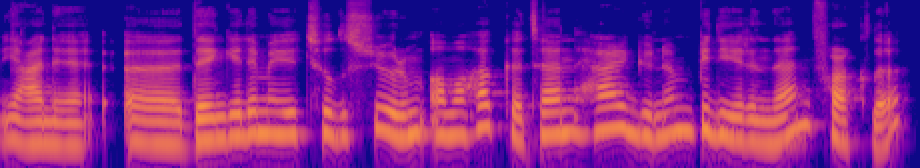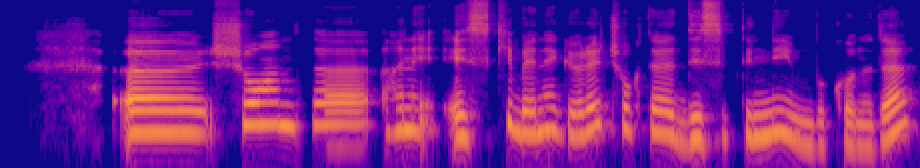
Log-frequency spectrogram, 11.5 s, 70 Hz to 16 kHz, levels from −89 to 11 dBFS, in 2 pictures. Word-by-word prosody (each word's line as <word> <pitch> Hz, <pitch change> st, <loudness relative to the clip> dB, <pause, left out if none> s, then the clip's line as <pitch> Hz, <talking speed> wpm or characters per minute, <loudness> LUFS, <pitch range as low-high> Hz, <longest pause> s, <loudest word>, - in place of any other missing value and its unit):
Yani, 160 Hz, -3 st, -1 dB, 0.3 s
eee, 160 Hz, -2 st, 0 dB
dengelemeye 210 Hz, +4 st, +1 dB
çalışıyorum 215 Hz, +1 st, -2 dB
ama 210 Hz, +3 st, -1 dB
hakikaten 220 Hz, -4 st, 0 dB
her 245 Hz, +4 st, 0 dB
günüm 220 Hz, +2 st, -2 dB
bir 245 Hz, -4 st, +1 dB
diğerinden 185 Hz, -, -1 dB
farklı. -, -, -1 dB, 0.9 s
Eee, 225 Hz, 0 st, +6 dB
şu 290 Hz, -1 st, +1 dB
anda, 270 Hz, -, +1 dB
hani, 245 Hz, +3 st, -2 dB
eski 200 Hz, +7 st, -1 dB
bene 230 Hz, +3 st, +1 dB
göre 230 Hz, +6 st, -1 dB
çok 255 Hz, -3 st, -6 dB
daha 210 Hz, -7 st, 0 dB
disiplinliyim 190 Hz, -1 st, -1 dB
bu 150 Hz, -, -11 dB
konuda. 155 Hz, -, 0 dB
210 Hz, 120 wpm, -24 LUFS, 180-235 Hz, 0.9 s, Eee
